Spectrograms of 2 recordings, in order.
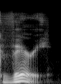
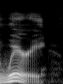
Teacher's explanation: For the V sound, your upper teeth lightly touch your lower lip and you vibrate with voice.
